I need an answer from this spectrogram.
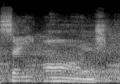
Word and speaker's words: St. Onge: there it's Patterson and st. Onge then I had to get the pronunciation it's Ong e st. onge and and then the st.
